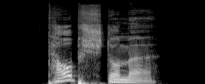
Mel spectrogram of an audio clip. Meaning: inflection of taubstumm: 1. strong/mixed nominative/accusative feminine singular 2. strong nominative/accusative plural 3. weak nominative all-gender singular
- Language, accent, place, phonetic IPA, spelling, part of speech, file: German, Germany, Berlin, [ˈtaʊ̯pˌʃtʊmə], taubstumme, adjective, De-taubstumme.ogg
